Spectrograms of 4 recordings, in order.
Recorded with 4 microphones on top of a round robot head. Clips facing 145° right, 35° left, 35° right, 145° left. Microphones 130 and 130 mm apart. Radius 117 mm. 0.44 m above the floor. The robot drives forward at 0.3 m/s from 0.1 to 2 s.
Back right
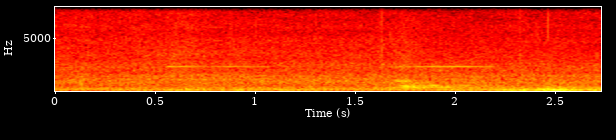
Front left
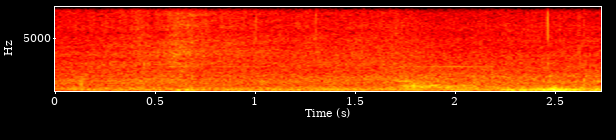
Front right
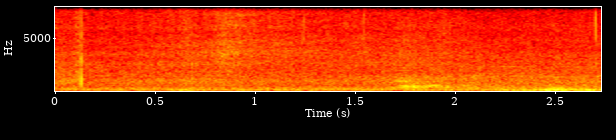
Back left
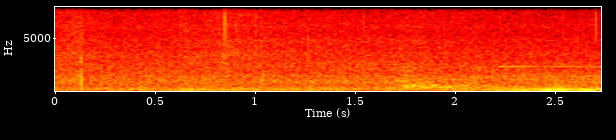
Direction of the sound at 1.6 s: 90° right.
